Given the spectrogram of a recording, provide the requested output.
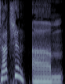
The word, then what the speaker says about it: Metuchen: Is that how it's pronounced? – Metuchen or Metuchen or something like that. It's Metuchen. In New Jersey.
